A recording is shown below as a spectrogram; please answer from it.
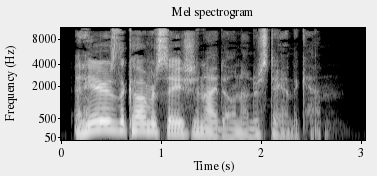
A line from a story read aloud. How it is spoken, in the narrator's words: Ryan sighed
